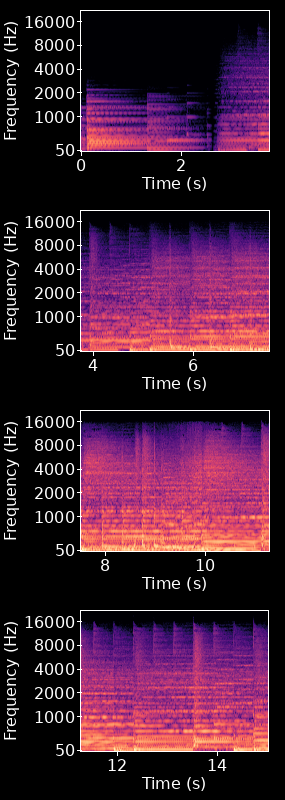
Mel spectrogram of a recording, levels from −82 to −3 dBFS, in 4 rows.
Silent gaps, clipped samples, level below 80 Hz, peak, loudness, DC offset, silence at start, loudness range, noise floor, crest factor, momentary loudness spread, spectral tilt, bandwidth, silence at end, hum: none; under 0.1%; -18 dBFS; 0 dBFS; -14 LUFS; under 0.1%; 0 s; 16 LU; -47 dBFS; 14 dB; 19 LU; -5.5 dB/octave; 15.5 kHz; 0 s; none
